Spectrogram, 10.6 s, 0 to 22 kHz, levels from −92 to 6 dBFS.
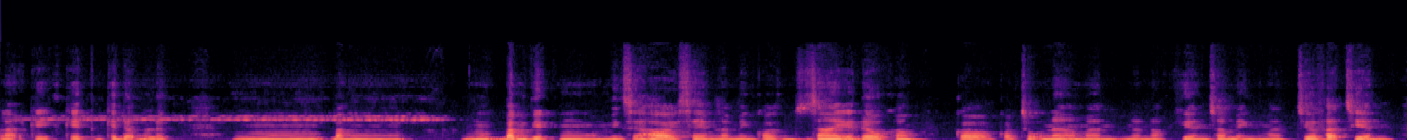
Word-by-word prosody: lại 125 -1 -2
cái 120 -1 -3
cái 140 0 -2
cái 155 - 0
động 165 - -1
lực, 125 -2 -2 0.5
ừm, 120 -1 0
bằng, 110 -2 0 0.5
ừm, 125 0 -1
bằng 120 0 +6
việc, 125 0 -1
ừm, 115 -2 +1
mình 115 0 0
sẽ 150 +6 -4
hỏi 145 -10 +5
xem 135 +4 -2
là 115 -2 -1
mình 110 -1 -2
có 115 +2 -2
sai 145 -2 +5
ở 110 - +3
đâu 135 +4 +3
không, 150 +1 0 0.2
có 120 0 0
có 125 0 -6
chỗ 165 +6 -5
nào 150 -6 +2
mà 110 -2 0 0.2
nó 120 +1 -3
nó 120 -1 -4
khiến 120 +3 -1
cho 155 0 0
mình 120 -5 0
mà 105 0 -1
chưa 155 +5 +2
phát 185 - +4
triển 105 - +1
120 Hz, 210 wpm, -25 LUFS, 115-140 Hz, 0.5 s, bằng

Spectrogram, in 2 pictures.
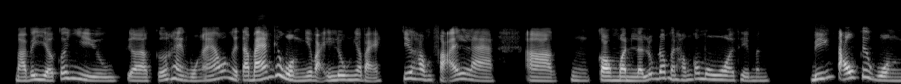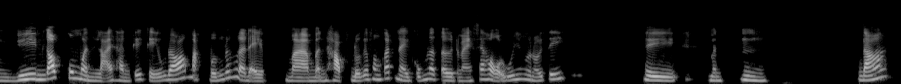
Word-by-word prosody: Mà 175 -2 +1
bây 215 +3 +2
giờ 195 -4 +3
có 220 - -2
nhiều, 185 -12 -1
ờ, 170 -2 +2
cửa 195 +3 0
hàng 225 -8 -1
quần 165 - -5
áo, 255 - 0
người 210 - 0
ta 200 - +4
bán 265 - +7
cái 435 - +4
quần 185 -5 +4
như 195 - -1
vậy 185 - +1
luôn 210 +1 +3
nha 210 - 0
bạn, 155 -5 -2 0.2
chứ 275 +1 +1
hông 235 -5 0
phải - - +2
là, 185 -10 0 0.3
à, 170 -2 +2 0.2
ừm, 180 -3 -9
còn 190 -2 +8
mình 180 -1 +5
là 175 0 +2
lúc 245 +8 -1
đó 290 - +3
mình 220 -7 -3
hổng 205 +2 -4
có 260 - -1
mua 215 -5 +1
thì 190 -4 -4
mình 175 0 -9 0.4
biến 265 +10 0
tấu 305 - +7
cái 335 +1 0
quần 175 - -2
jean 225 +4 +2
gốc 280 +3 +6
của 295 - 0
mình 235 -10 -2
lại - - -3
thành 175 -3 -6
cái 225 +5 -5
kiểu 170 +1 -6
đó. 225 +6 +2
Mặc 325 - -6
vẫn 175 -1 -5
rất 295 +4 -6
là 380 - -1
đẹp 155 0 -3 0.2
mà 165 -3 +1
mình 165 +1 -7
học 180 - 0
được 170 -3 -4
cái - - -4
phong 235 -2 -5
cách 275 +2 -4
này 180 -8 -4
cũng 180 +5 -10
là 245 - -1
từ 180 -1 -2
mạng 160 0 -5
xã 235 - -3
hội 230 - -1
của 195 - -4
những 235 +2 -5
người 220 - -6
nổi 175 0 -7
tiếng. 245 +4 -3 0.8
Thì 185 -4 +1 0.3
mình, 185 -1 -6 0.2
ừm, 185 -4 -2 0.9
đó. 245 - +1
200 Hz, 260 wpm, -24 LUFS, 175-240 Hz, 0.9 s, còn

